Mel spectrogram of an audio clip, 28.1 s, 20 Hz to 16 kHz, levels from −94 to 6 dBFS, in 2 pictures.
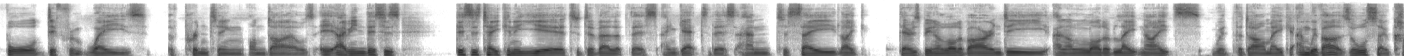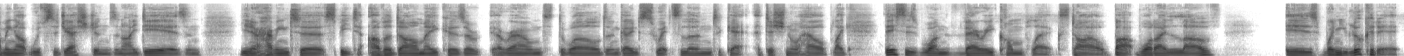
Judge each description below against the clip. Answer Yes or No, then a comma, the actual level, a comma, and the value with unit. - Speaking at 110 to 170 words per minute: No, fast, 205 wpm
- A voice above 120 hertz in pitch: No, low, 100 Hz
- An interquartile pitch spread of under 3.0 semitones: Yes, narrow, 2.6 semitones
